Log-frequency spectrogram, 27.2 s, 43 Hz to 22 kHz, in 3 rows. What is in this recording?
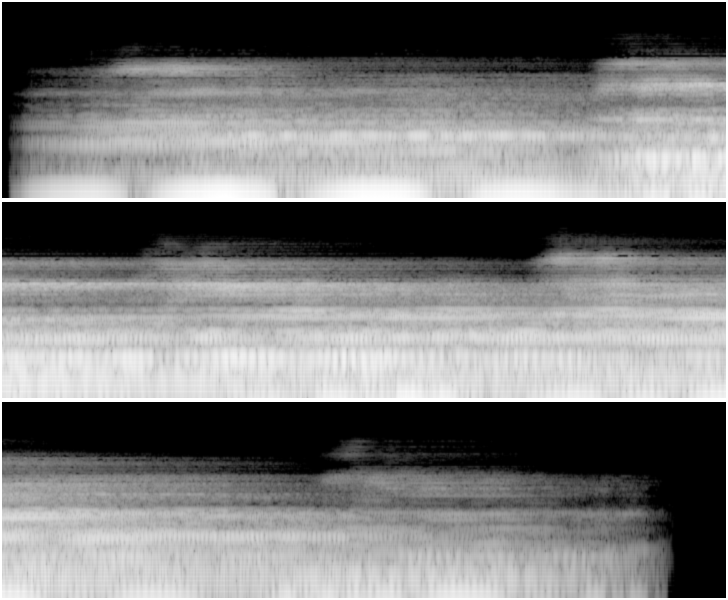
A strange spacy sci-fi sort of sound - part of my Strange and Sci-fi 2 pack which aims to provide sounds for use as backgrounds to music, film, animation, or even games.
